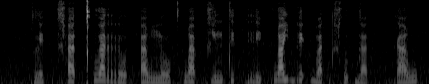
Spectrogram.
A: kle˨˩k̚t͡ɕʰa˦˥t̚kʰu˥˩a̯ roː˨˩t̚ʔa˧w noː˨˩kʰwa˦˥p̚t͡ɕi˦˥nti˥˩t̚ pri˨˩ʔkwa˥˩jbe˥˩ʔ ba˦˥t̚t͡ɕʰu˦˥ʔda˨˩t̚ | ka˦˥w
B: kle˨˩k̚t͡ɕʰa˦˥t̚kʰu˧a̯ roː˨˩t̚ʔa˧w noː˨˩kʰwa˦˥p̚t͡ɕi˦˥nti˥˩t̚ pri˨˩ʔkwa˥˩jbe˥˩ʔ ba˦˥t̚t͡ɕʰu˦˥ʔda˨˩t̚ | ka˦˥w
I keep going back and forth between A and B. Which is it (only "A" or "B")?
A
